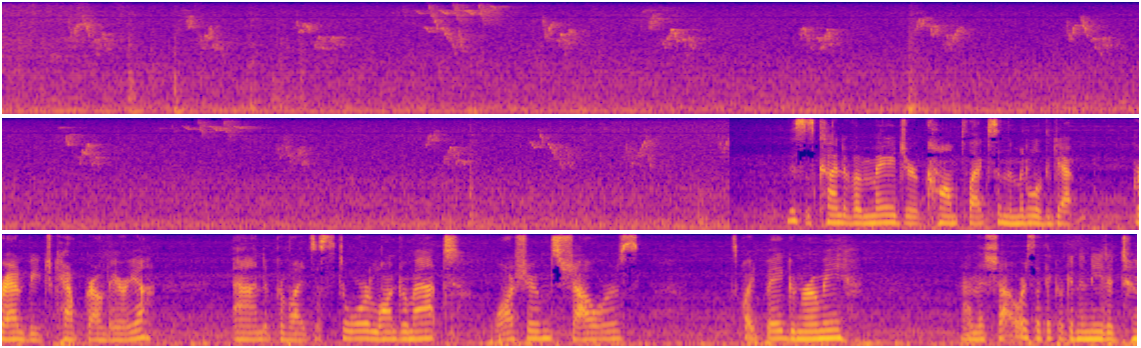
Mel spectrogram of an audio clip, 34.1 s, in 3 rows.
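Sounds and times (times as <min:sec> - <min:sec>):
steady low hum: 0:00.0 - 0:34.0
songbirds chirping: 0:00.6 - 0:18.7.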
